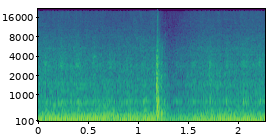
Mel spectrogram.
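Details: Chevrolet Trailblazer SS V8 at idle, steady low rhythmic knock tied to engine speed under the rumble; thrown rod, spun rod bearing.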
